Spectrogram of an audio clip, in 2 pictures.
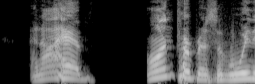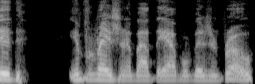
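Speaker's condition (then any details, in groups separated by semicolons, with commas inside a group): Cerebral palsy; trouble focusing with VR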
